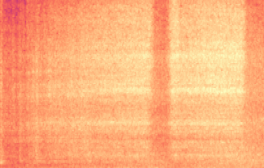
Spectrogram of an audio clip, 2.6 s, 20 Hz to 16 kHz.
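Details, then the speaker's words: 1973 Chevy square body truck V8, sat 20 years, just after about four spark plug wires were switched to correct the firing order: settles into a steadier, even idle with the misfire stumble gone; sounds a lot better, idling smoothly. "after we switch the wires around and the engine started up it amazed me how smooth it actually ran i didn't expect it to run that good no smoke no nothing just sm"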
